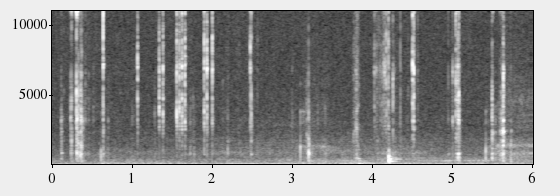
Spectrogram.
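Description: Faint, irregular metallic clicks and clinks of a wrench working a spark plug loose on an old Mercury 50 hp outboard's powerhead.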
